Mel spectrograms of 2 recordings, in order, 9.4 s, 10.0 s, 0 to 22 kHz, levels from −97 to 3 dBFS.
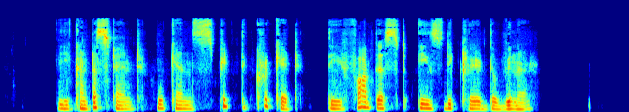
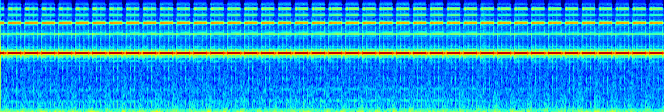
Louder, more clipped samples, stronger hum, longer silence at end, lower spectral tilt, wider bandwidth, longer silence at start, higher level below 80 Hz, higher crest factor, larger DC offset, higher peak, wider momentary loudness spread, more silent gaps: second, -23 LUFS vs 0 LUFS; second, under 0.1% vs 20%; neither; first, 1.45 s vs 0 s; first, -5 dB/octave vs 6 dB/octave; second, 11.5 kHz vs over 20 kHz; first, 0.85 s vs 0 s; second, -64 dBFS vs -52 dBFS; first, 22 dB vs 2 dB; neither; about the same, -2 dBFS vs 0 dBFS; first, 13 LU vs 1 LU; first, 4.69-4.91 s vs none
